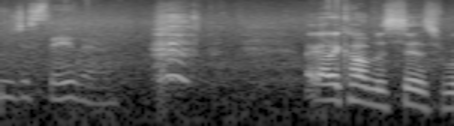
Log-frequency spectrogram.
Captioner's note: Reed laughing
